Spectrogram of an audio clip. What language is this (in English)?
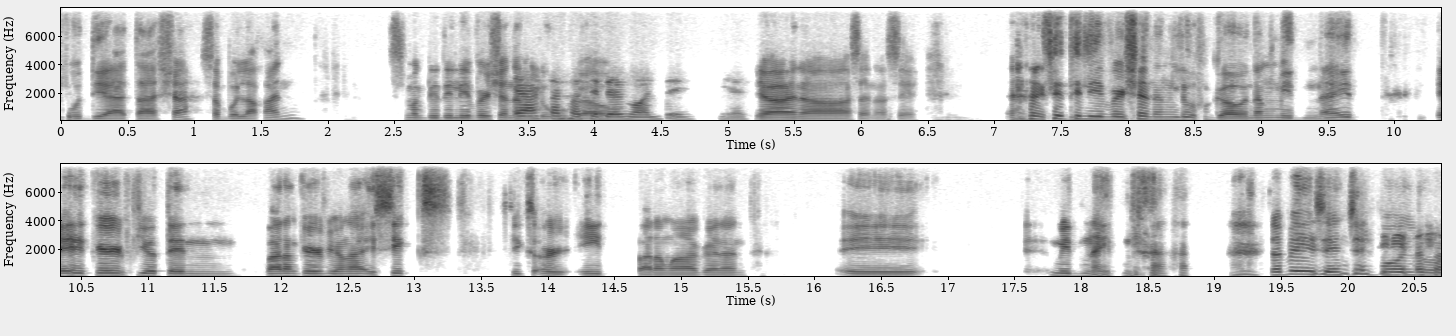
Filipino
